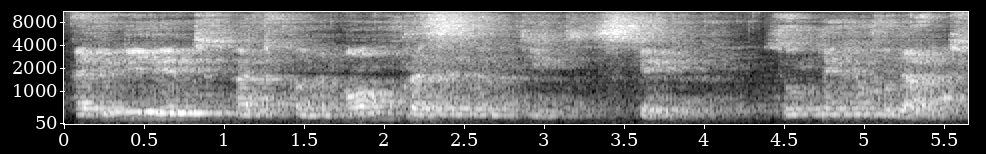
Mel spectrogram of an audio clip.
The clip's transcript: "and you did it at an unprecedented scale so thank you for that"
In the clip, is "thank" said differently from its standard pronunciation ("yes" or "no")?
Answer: yes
